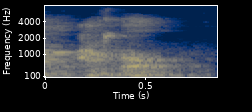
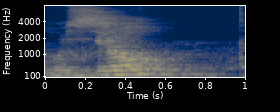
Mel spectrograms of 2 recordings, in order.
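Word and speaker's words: 後: OK，那么这个后呢，要注意一下，它有几个读法，它可以念成阿后啊，对吧？表示之后的，还有的啊，还可以念成无西喽啊，表示后面的，对吧？还可以念成什么呢？哎，诺期也是啊，稍后的意思啊，稍后诺西后头，对吧？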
